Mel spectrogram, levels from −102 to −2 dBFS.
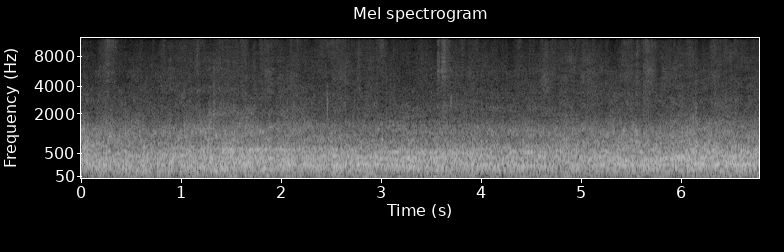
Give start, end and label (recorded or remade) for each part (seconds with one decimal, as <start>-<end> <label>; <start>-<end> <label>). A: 0.0-3.1 remade; 3.1-3.9 recorded; 3.9-6.8 remade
